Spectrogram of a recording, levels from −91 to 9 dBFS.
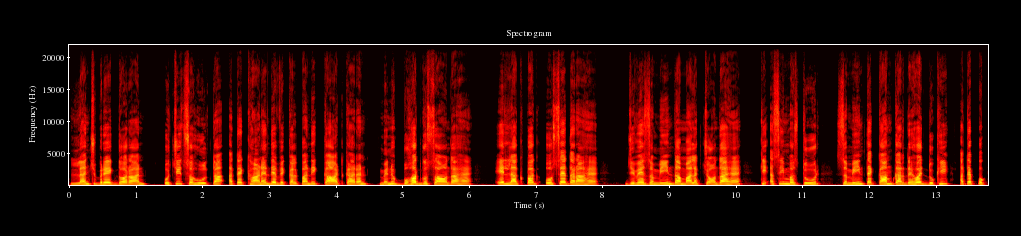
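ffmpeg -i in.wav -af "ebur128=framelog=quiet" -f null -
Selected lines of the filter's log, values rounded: Integrated loudness:
  I:         -25.1 LUFS
  Threshold: -35.2 LUFS
Loudness range:
  LRA:         1.6 LU
  Threshold: -45.2 LUFS
  LRA low:   -25.9 LUFS
  LRA high:  -24.2 LUFS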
